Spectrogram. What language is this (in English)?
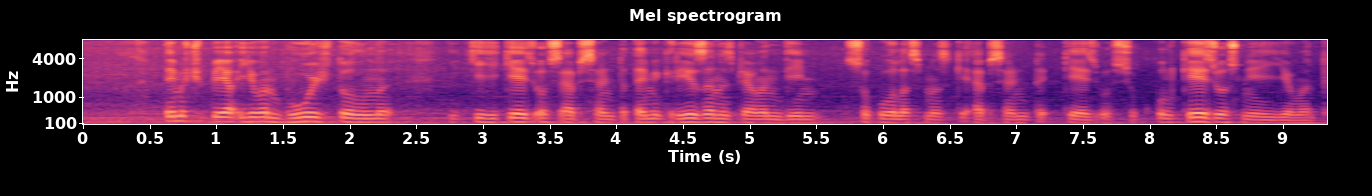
Kashmiri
